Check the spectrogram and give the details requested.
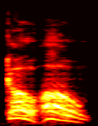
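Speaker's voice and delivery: firm command. Retold or imitated. Henry Winkler ordering the dog away, loud command. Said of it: "curls like this".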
